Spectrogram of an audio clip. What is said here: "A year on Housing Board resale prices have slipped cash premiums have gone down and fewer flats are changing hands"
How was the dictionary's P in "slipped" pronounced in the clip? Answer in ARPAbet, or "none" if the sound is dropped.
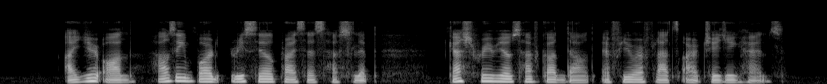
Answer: P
